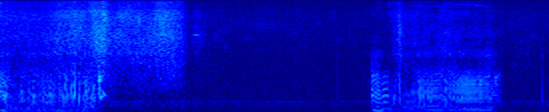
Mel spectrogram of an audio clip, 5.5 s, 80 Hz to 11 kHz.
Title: | SLEEPING WITH A PUG | Pangpang the Pug 2021 pug sounds, snoring and snorts |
